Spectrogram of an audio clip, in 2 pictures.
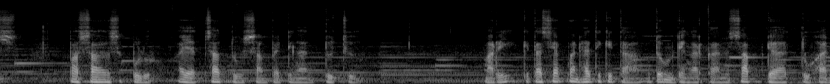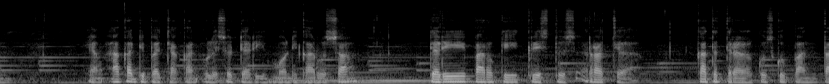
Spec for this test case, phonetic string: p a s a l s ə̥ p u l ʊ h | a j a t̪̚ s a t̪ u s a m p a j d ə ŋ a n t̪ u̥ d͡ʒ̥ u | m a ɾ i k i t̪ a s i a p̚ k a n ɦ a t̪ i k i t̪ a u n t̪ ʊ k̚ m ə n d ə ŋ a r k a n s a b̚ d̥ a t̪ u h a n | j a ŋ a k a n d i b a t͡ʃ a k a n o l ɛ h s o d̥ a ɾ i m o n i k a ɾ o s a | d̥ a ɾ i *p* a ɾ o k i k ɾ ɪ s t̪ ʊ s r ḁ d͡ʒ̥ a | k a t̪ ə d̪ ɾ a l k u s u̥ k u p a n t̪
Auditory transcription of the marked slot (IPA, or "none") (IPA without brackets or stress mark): p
